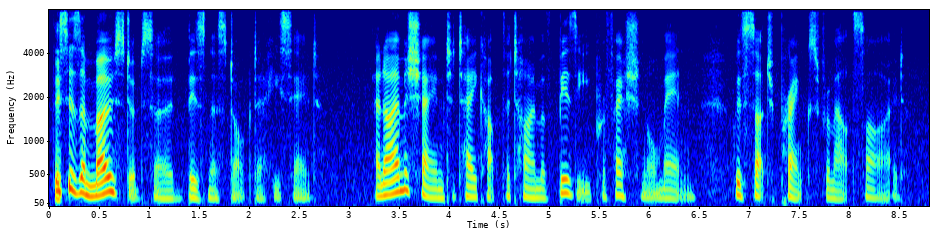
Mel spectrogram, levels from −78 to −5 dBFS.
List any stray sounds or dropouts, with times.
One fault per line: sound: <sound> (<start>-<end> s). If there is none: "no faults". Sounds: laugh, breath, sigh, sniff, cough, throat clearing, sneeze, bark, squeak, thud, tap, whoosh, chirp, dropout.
no faults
